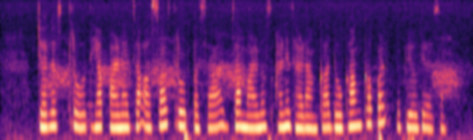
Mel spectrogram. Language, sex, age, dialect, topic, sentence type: Marathi, female, 18-24, Southern Konkan, agriculture, statement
